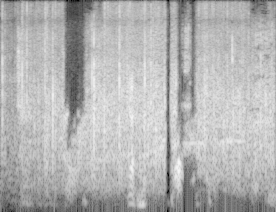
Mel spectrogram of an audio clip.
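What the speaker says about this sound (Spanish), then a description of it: "te mereces un fuerte aplauso" Applause from an audience after a data talk on Spanish reservoir water levels, dense clapping that breaks off briefly midway and then resumes, with some voices mixed in.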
